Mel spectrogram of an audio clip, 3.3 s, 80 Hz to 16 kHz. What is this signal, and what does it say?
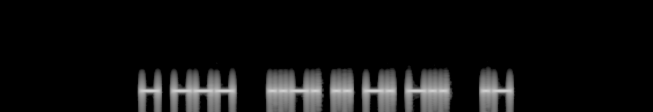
Morse code, heard as a keyed tone, about 44 wpm, 700 Hz. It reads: TO FIND A
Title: Sets of 3 Words 45wpm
